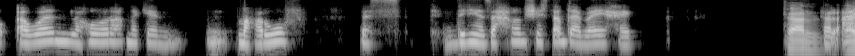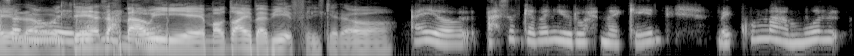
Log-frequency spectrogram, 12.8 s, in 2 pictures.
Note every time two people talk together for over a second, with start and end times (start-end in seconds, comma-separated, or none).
6.2-7.6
